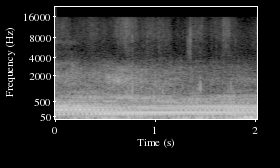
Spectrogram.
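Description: Airplane flying low, straight toward the listener, its engine droning loud and steady.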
